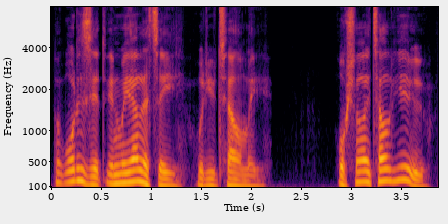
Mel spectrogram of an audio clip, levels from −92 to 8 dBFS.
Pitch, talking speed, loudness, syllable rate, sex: 135 Hz, 230 wpm, -15 LUFS, 5.7 syllables/s, male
